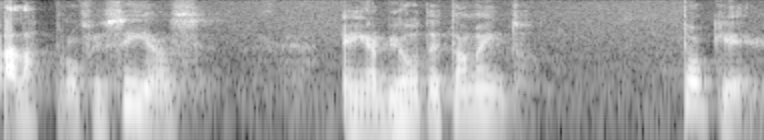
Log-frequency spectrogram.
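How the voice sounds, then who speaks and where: With lively intonation, a man speaks. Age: 60s. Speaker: preacher. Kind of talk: sermon.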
